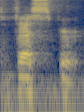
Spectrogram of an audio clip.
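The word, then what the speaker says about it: VSEPR: abbreviated via cpr and usually pronounced as vesper so you say vesper theory and this theory is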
